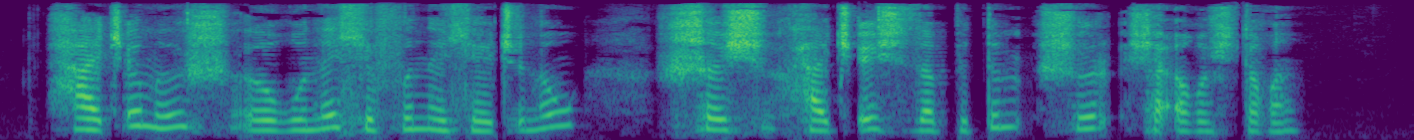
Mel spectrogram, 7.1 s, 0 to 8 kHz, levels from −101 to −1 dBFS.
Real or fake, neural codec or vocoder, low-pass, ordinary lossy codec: real; none; 7.2 kHz; AAC, 32 kbps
